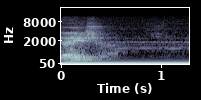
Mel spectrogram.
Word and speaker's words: Asia: name of the continent i call it asia but i was aware that a lot of people call it asia so here's a multiple choice question two possible choices you'll notice that i present the options in three different forms first of all in an ipa transcription then with an explanation of the sounds involved the consonant sound is as in pressure or the consonant sound is as in measure and then i present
